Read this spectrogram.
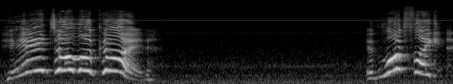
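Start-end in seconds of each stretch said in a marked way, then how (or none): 0.1-1.5 worried. Real, not acted. Shen's fate looks bad.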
